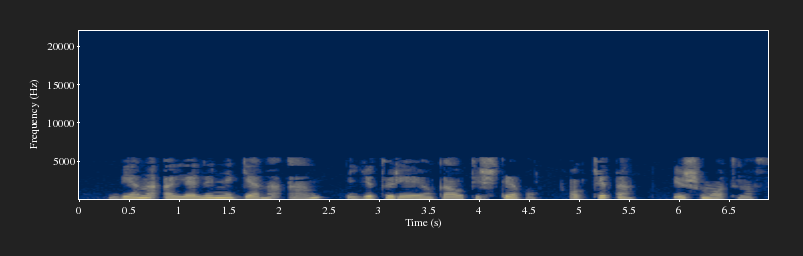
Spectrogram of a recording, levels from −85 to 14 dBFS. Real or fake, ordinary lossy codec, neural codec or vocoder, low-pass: real; MP3, 24 kbps; none; 5.4 kHz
